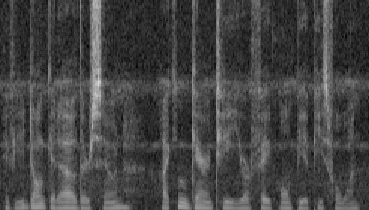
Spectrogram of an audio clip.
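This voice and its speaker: Guy doing a stern hushed monster hunter for asmr roleplay, lowish voice, sarcastic, crickets and some noise behind. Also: steady tone, moderate pace, natural voice. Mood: stern, sardonic. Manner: hushed, stern, sardonic, urgent instructions. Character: gruff, sardonic male monster hunter, a disembodied guiding voice. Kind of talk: ASMR audio roleplay, addressing the listener.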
